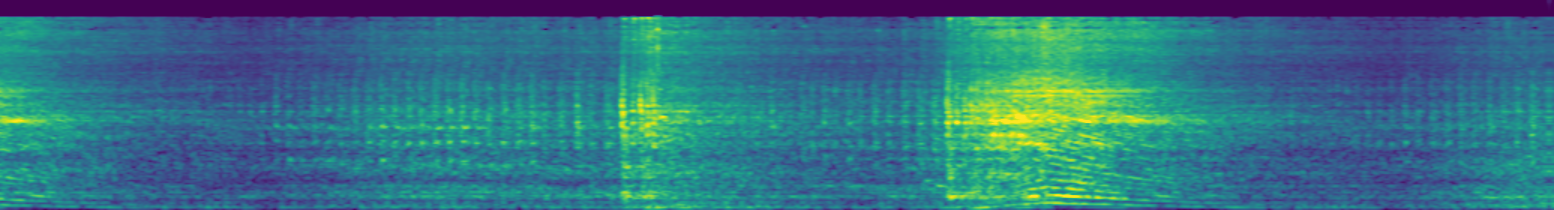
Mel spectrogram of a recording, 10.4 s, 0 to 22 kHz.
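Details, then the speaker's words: Hero Hunk 150R motorcycle after repair of a rattling head noise: steady idle with two clean throttle blips rising and falling smoothly, no head rattle or ticking; engine sounds healthy, normal running. "Perfect sound. তো বাইকটা এখন আমরা চালাই আসবো।"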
